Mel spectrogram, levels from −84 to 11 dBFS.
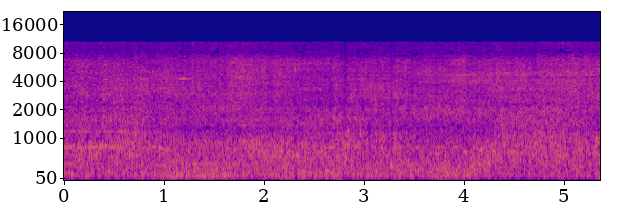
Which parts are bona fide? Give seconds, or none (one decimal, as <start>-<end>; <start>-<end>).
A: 0.0-1.0; 4.2-5.4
